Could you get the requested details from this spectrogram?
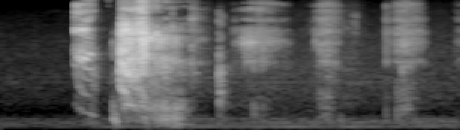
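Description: A quick inward breath, then one loud explosive sneeze trailing into soft breaths; a single ordinary sneeze.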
